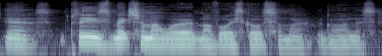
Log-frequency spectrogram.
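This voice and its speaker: A man's voice: medium pitch, steady tone, moderate pace, noisy background. A man calling in, earnest and insistent, often repeating himself. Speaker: caller. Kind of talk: phone call.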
